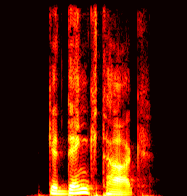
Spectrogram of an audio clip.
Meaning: 1. anniversary 2. day of remembrance
- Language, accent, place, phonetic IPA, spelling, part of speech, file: German, Germany, Berlin, [ɡəˈdɛŋkˌtaːk], Gedenktag, noun, De-Gedenktag.ogg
